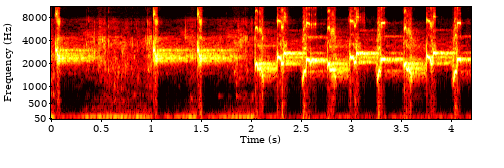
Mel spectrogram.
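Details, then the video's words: Yellow-vented bulbul singing energetically, used as a lure to make other bulbuls answer: a steady high whistled note for two seconds, then quick bubbly phrases of rising and falling whistles with sharp clicking crackles. "suara trucukan gacor ampuh bikin nyaut pancingan trucukan agar bunyi"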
